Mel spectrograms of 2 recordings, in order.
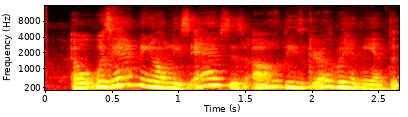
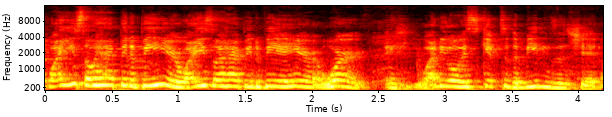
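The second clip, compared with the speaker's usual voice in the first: higher, mock-nagging coworker voice; nosy coworkers; 6 semitones higher than usual. Coworkers asking why so happy at work, mock nagging. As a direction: needle them like a coworker. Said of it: "People always like".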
